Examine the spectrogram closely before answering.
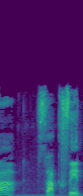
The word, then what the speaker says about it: ศักดิ์สิทธิ์: เหมือน เดิม นะ ครับ เรา จะ ไม่ ออก เสียง พยัญชนะ และ สระ ที่ มี เครื่อง หมาย ทัณฑฆาต กำกับ อยู่ นั่น เอง ครับ เช่น คำ ว่า เผ่า พันธุ์ อ่าน ว่า เผ่า พันธุ์ ศักดิ์สิทธิ์ อ่าน ว่า ศักดิ์สิทธิ์ อยู่ กาฬสินธุ์ อ่าน ว่า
